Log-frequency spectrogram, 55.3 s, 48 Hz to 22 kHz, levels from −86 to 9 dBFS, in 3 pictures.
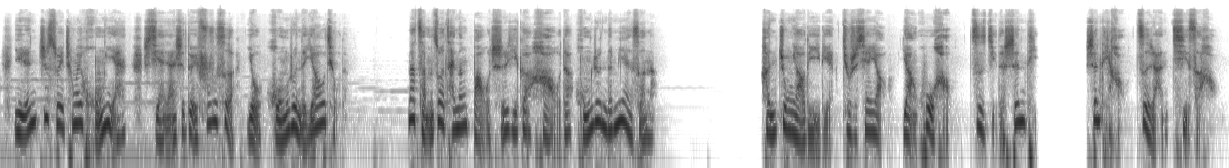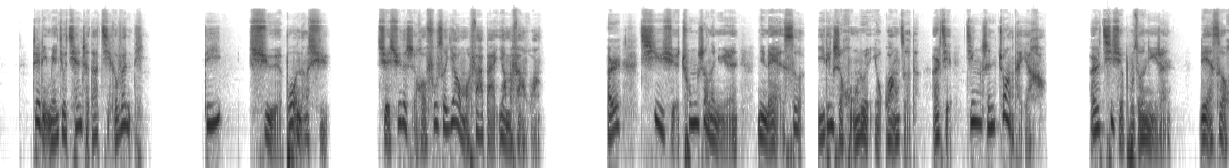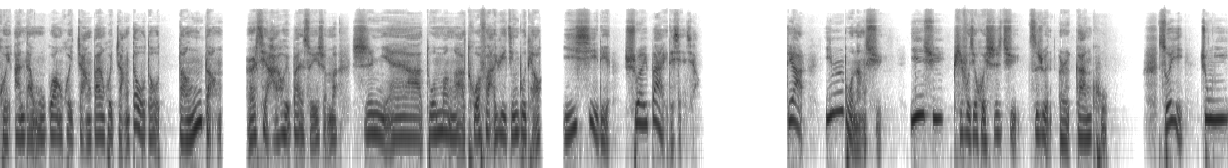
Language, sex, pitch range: Chinese, female, 150-255 Hz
